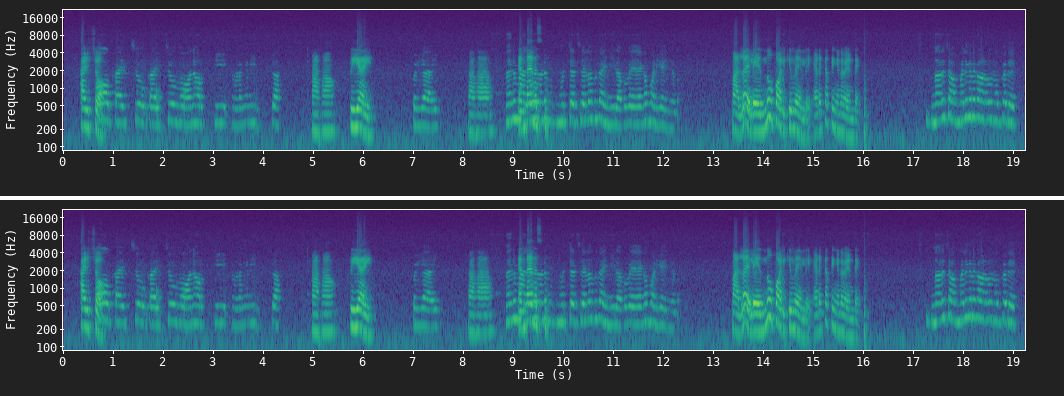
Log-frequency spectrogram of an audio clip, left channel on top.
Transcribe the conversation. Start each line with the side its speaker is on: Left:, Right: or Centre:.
Right: കഴിച്ചോ
Left: ഓ കഴി ച്ചു കഴിച്ചു മോനെറക്കി ഇവിടെങ്ങനെ ഇരിക്ക
Right: ആഹാ ഫ്രീ ആയി.
Left: ഫ്രീ ആയി
Right: ആഹാ
Left: വേനൽ മഴയോട്
Right: എന്തായിരുന്നു
Left: മു മുറ്റടിച്ചു വാരാലോന്നും കഴഞ്ഞില്ല അപ്പൊ വേഗം പണി കഴിഞ്ഞ
Right: നല്ലതല്ലേ എന്നും പ്പൊ അടിക്കുന്നതല്ലേ എടക്കൊക്കെ ഇങ്ങനെ വേണ്ടേ
Left: എന്നാല് ചമ്മല്ങ്ങനെ കാണ്മ്പോ നമുക്ക് ഒരു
